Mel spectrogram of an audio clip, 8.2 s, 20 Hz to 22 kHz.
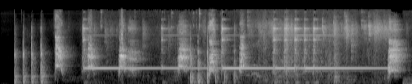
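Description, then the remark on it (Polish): A doorbell at number 15, Rue Docteur Bonhomme rings in one long, steady buzzing tone lasting about six seconds, while a dog barks loudly and repeatedly before and over it. “S'il vous plaît, ne sonnez pas. Vous allez réveiller mysza.”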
